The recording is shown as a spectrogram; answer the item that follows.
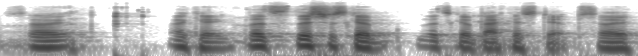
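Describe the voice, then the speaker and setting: A man hosts a podcast conversation with his father, keeping it casual. His voice sits a little on the low side. He steers the talk with prompting follow-up questions and often restarts his phrasing mid-sentence. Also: fairly even intonation, moderate pace, fairly bright tone.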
